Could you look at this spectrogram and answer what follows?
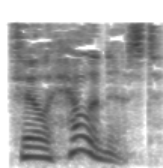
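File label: "philhellenist", British English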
